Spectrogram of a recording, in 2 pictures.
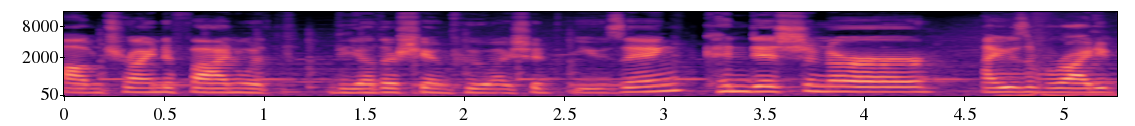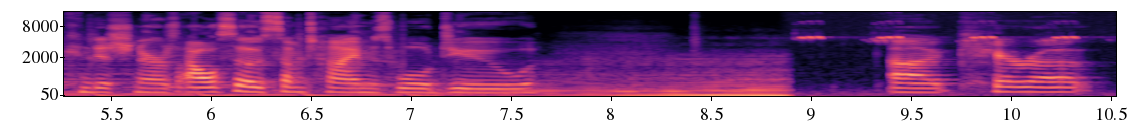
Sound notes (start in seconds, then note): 8.9 crickets chirping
